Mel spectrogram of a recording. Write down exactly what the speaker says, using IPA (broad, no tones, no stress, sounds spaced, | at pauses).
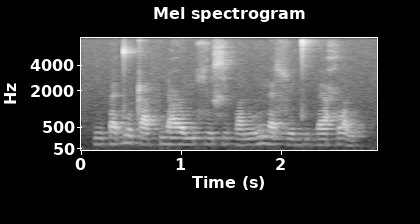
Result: i p æ d̪ u ʈ ɑ f i ʕ u ɲ ç ɯ ɕ i b ɑ n̪ ɯ n̪ æ ɮ y d̪ i b æ ħ lˠ i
